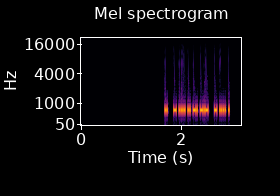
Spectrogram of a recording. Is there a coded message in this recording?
Yes: Morse code from 1.7 to 3.0 s, heard as a keyed tone, about 69 wpm, 700 Hz. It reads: I THINK THE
